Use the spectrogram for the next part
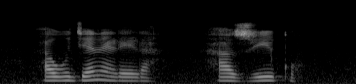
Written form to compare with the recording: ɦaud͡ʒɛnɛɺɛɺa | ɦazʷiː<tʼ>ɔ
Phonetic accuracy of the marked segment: incorrect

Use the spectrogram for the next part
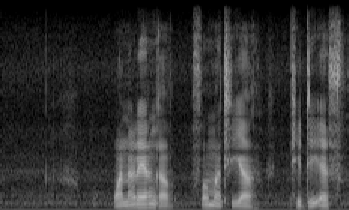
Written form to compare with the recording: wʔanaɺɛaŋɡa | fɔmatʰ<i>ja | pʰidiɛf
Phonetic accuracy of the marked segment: correct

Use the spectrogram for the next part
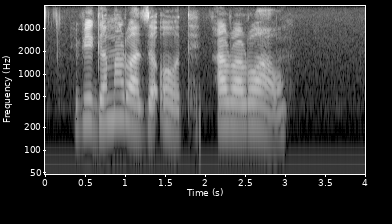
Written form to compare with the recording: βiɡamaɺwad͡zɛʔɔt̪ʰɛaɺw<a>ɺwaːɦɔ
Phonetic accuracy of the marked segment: correct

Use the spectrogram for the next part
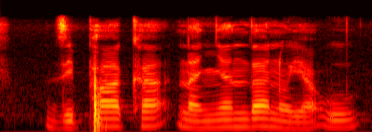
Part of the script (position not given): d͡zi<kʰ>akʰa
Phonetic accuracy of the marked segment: incorrect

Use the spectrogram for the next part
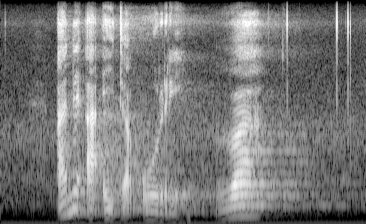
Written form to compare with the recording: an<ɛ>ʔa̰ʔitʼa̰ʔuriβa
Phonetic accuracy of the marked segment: correct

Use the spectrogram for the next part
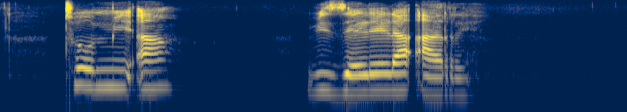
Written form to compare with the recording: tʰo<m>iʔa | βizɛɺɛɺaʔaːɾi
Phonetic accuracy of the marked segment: correct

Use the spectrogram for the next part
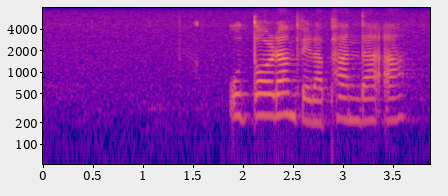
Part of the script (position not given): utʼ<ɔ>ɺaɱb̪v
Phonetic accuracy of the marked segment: correct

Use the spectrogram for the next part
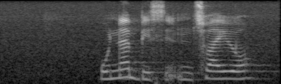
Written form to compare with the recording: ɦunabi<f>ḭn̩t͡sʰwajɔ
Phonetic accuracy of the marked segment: incorrect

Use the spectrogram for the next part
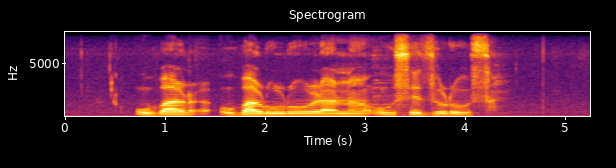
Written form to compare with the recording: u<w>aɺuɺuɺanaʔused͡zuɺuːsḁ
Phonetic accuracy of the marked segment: incorrect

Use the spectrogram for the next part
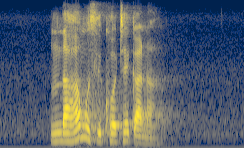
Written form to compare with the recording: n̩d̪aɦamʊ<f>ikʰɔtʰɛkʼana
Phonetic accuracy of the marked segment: incorrect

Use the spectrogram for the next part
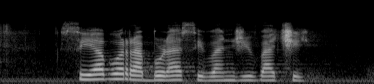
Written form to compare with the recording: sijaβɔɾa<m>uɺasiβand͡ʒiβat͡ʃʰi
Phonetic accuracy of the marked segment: incorrect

